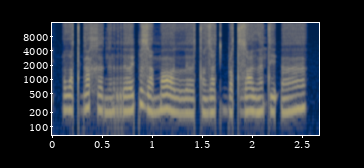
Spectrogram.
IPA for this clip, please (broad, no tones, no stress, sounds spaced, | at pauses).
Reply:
ðˤ i tˤ ɡ ɯ x ɐː ɡ ɐ̃ r ɐː pʲ ɐ zˤ e m ɒː lː ɐː t ɐ̃ zˤ e t bʲ ɵ tˤ zˤ ɯ ð ɐ̃ t e ʔ ɐ̃ː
